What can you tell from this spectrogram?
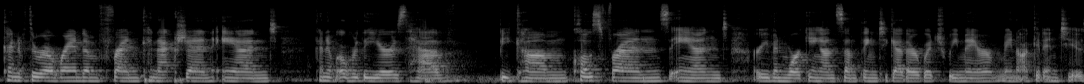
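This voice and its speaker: Woman podcast host, chatty, laughs often, voice low; echoey room sound from an off-axis table mic. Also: fairly bright tone, slight background noise. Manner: chatty, laughs between phrases. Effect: echoey sound from a distant table mic. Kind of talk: casual interview chat. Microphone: table mic set across the table.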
